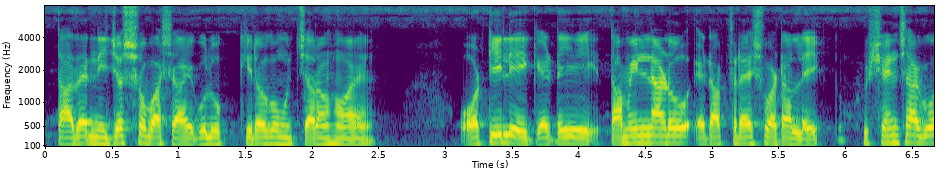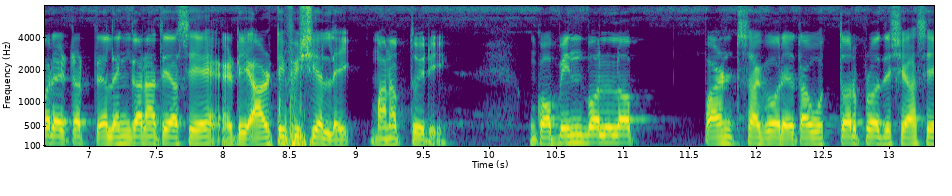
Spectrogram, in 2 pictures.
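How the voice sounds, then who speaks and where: A man teaching an exam-prep lesson, reading through a list of facts in a plain, steady, item-by-item way. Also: medium pitch, clean tone. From Assam, India.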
